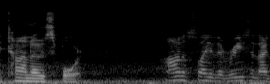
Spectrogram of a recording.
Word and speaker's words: tonneau: fine this right here i've heard it called tuno tano tano i think tono is that the t-rex the teacher in me wants to pronounce it okay tonno sport honestly the reason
